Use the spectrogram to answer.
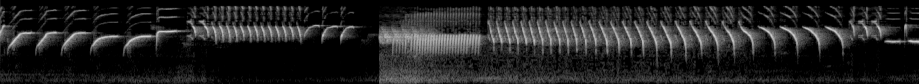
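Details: Singing canary, played to prompt other canaries to sing: rapid rolls of upswept notes, a harsh buzzy burst in the middle, then a long fast trill of rising notes.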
